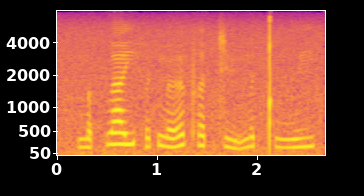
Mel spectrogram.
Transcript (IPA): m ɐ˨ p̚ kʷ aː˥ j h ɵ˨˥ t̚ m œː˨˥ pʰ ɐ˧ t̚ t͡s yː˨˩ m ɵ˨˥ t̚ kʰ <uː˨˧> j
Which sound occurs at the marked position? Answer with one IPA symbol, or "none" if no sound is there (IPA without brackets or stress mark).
uː˨˧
